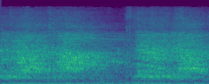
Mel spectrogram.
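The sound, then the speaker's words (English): A large crowd at a town hall meeting boos and shouts loudly at a Utah congressman, a dense roar of many voices that dips briefly before swelling again. “Let's hear a congressman who was booed at a town hall meeting this month. It's one of many meetings that have turned raucous.”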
